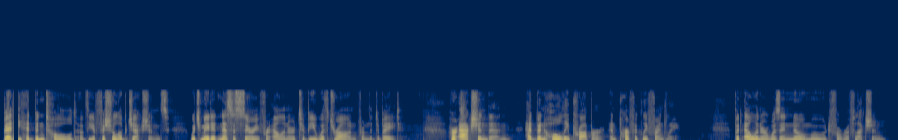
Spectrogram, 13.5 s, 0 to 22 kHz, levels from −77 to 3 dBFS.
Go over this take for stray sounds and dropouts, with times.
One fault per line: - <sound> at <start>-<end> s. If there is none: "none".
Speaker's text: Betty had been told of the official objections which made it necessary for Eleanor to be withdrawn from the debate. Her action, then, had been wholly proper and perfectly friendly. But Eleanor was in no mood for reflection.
- dropout at 0.2-0.3 s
